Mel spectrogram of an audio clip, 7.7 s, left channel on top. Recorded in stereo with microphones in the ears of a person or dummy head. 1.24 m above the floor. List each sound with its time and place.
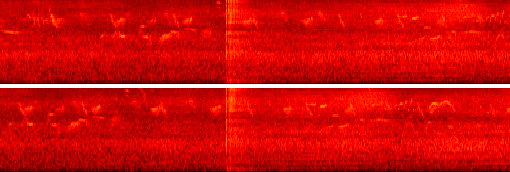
3.4 s a finger snap: 5° right (ahead or behind), 7 m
